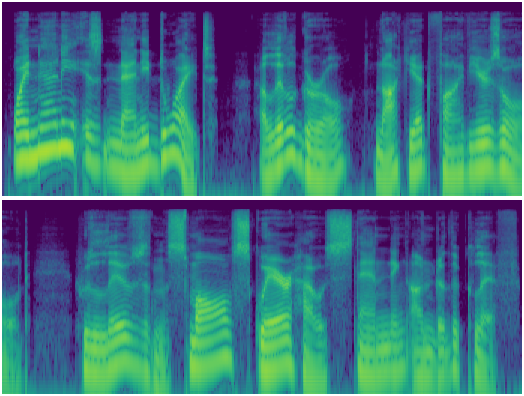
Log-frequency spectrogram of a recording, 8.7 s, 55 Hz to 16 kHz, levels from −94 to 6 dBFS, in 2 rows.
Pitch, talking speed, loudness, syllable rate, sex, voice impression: 120 Hz, 160 wpm, -18 LUFS, 4.3 syllables/s, male, masculine, middle-aged, thick, tensed, powerful, dark, clear, cool, intellectual, calm, mature, wild, strict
